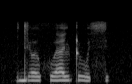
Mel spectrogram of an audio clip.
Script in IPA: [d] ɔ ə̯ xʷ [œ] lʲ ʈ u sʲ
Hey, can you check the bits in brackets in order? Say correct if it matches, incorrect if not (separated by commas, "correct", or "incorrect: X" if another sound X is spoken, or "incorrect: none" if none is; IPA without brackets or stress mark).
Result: incorrect: dʲ, incorrect: æ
